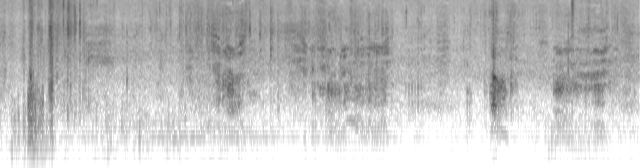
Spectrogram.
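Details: Pet Hungarian Vizsla pointers Poppy and Cleo at play: rough, throaty growling bursts come in several separate spells, with sharp thumps and scuffles between them.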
